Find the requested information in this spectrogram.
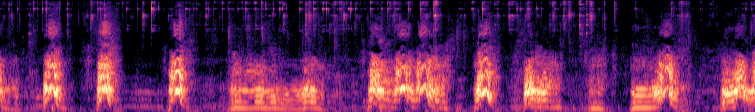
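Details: Six-month-old Border Collie mix Angel, a foster dog with Wisconsin Border Collie Rescue, in play with Cisco: sharp barks mixed with longer, wavering growl-whines in bursts, some drawn out over a second, repeated throughout.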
